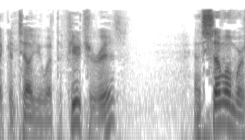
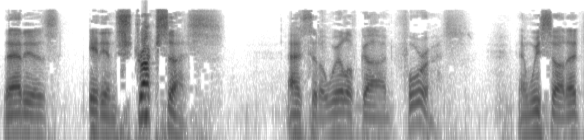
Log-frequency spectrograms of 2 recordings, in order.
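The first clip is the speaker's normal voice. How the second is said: normal talking voice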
